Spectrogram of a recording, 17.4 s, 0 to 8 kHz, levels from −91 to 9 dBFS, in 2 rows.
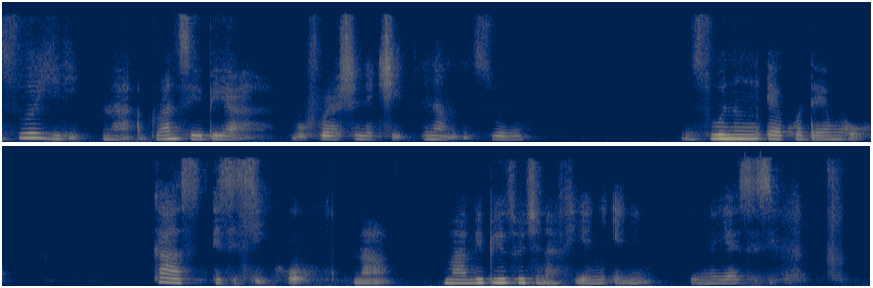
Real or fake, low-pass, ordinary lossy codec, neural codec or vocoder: fake; 7.2 kHz; AAC, 32 kbps; codec, 24 kHz, 0.5 kbps, DualCodec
